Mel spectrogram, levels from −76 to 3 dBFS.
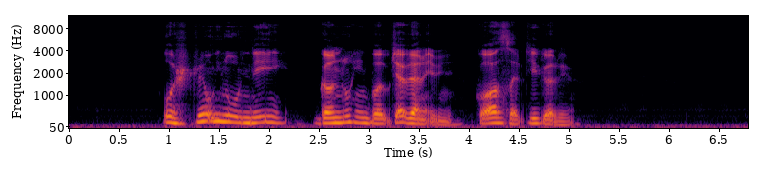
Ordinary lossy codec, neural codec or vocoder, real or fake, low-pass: AAC, 64 kbps; autoencoder, 22.05 kHz, a latent of 192 numbers a frame, VITS, trained on many speakers; fake; 9.9 kHz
